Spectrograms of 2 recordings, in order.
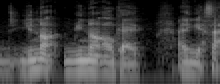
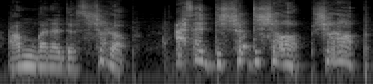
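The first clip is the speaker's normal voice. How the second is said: higher, hammed-up snappy shut up; mock outburst; 8 semitones higher than usual. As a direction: parody her snapping at everyone. Mocking Polly's snappy outburst.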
